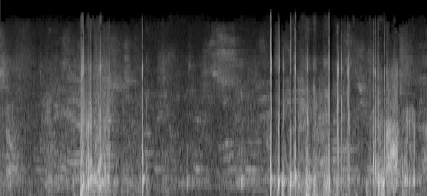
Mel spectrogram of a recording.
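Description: People talking in a room, broken by a few sharp clicks: one about a second in, and a quick run of them in the last second and a half.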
